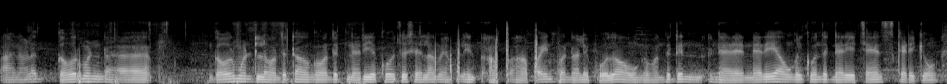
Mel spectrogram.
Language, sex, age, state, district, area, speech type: Tamil, male, 18-30, Tamil Nadu, Perambalur, rural, spontaneous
